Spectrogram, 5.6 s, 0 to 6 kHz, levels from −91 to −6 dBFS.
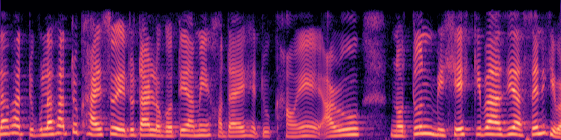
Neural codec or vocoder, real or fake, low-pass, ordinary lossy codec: none; real; 5.4 kHz; none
